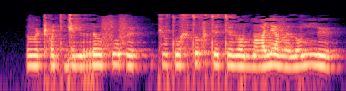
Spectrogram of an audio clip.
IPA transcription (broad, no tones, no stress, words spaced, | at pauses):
βøʈʰotʲɡʲɯn rɯ fufy | kʲutʷæxtuxty tylon ɳɑlʲɑβø ðun ŋy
